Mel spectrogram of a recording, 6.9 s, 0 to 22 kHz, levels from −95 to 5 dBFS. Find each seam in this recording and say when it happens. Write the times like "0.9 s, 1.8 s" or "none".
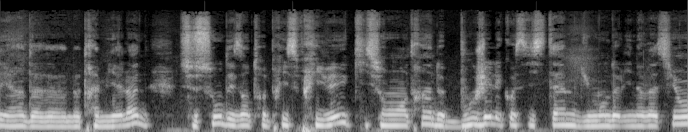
none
